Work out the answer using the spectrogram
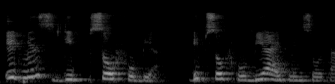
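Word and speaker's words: dipsophobia: डिप्सोफोबिया डिप्सोफोबिया this is अ वेरीेंट word डिप्सोफीबिया मतलब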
